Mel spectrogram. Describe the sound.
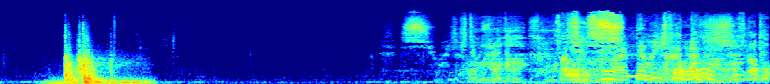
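A door is shut and bolted with one loud thud and a rubbing scrape. A pause of near silence follows, then whispering and hushed voices talk continuously.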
